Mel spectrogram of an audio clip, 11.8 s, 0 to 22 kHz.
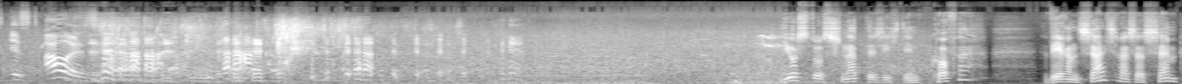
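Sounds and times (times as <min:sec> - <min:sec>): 
water splashing as a man wades out: 0:00.0 - 0:10.3
speech: 0:00.1 - 0:05.5, 0:07.7 - 0:09.8, 0:10.4 - 0:11.8
person chuckling: 0:00.9 - 0:05.4.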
